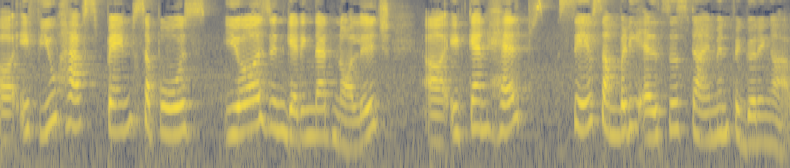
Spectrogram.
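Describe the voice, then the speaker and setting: Speaking with an Indian accent, the voice moves at a fairly slow pace with ordinary pitch variation. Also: woman. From India, Mumbai. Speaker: IT consultant, engineer. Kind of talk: interview.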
